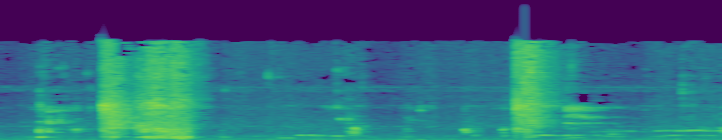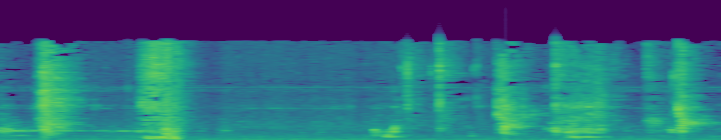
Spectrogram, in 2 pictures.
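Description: Noodles being slurped and chewed close to the microphone: a series of short, wet slurps, the longest about half a second in.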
